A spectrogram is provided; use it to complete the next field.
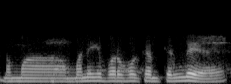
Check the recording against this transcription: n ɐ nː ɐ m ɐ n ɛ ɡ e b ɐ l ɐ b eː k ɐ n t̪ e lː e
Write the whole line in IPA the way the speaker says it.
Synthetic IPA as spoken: n ɐ mː ɐ m ɐ n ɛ ɡ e b ɐ ɾ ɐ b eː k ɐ n t̪ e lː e

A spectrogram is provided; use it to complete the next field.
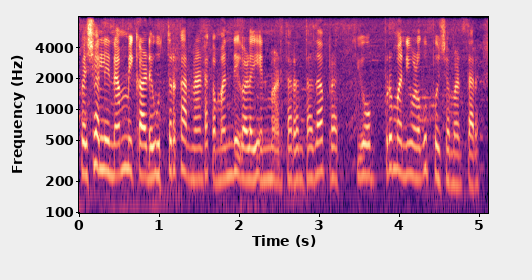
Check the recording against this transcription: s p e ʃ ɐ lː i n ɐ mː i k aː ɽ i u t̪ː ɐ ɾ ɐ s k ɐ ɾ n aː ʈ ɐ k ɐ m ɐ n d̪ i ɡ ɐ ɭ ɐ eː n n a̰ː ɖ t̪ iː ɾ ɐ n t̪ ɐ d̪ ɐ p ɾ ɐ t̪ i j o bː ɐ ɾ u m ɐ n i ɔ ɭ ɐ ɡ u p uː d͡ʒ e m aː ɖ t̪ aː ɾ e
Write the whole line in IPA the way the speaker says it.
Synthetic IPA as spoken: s p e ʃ ɐ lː i n ɐ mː i k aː ɽ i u t̪ː ɐ ɾ ɐ k ɐ ɾ n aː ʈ ɐ k ɐ m ɐ n d̪ i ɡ ɐ ɭ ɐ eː n m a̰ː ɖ t̪ aː ɾ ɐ n t̪ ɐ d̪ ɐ p ɾ ɐ t̪ i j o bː ɐ ɾ u m ɐ n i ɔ ɭ ɐ ɡ u p uː d͡ʒ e m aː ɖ t̪ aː ɾ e

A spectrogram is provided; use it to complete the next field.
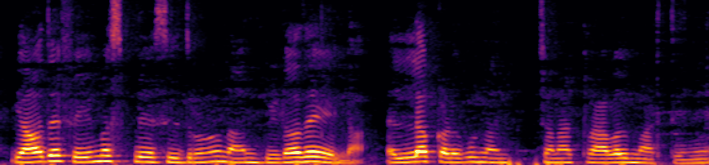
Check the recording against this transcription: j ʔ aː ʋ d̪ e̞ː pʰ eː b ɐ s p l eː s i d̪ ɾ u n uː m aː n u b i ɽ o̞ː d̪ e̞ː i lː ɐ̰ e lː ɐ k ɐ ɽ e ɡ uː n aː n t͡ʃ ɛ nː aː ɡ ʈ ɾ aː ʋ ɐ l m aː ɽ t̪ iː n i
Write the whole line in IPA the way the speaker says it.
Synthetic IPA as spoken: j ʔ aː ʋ d̪ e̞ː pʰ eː m ɐ s p l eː s i d̪ ɾ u n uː n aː n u b i ɽ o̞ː d̪ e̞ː i lː ɐ̰ ɛ lː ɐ k ɐ ɽ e ɡ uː n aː n t͡ʃ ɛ nː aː ɡ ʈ ɾ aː ʋ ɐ l m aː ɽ t̪ iː n i

